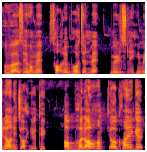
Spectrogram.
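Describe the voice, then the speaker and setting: A man's voice: high voice, moderate pace, darkish tone. A man voicing a rueful, grumbling male crow in a children's cartoon. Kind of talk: children's cartoon story acting.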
